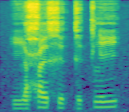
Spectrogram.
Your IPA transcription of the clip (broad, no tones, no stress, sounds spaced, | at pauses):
i ħ ɛ x ɪ k ɪ k l i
